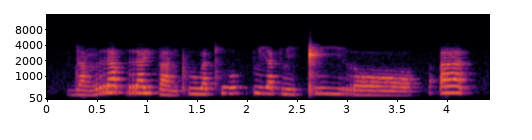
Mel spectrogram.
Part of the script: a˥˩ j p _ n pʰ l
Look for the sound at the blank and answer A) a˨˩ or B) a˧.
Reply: A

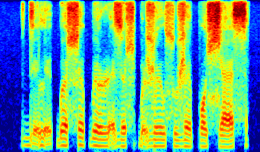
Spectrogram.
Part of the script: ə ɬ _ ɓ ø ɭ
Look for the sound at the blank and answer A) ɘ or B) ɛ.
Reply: A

